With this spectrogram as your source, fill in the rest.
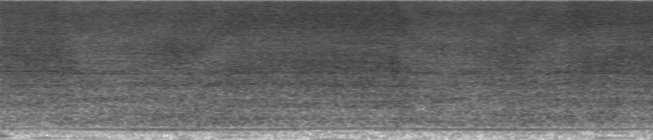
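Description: A hair dryer blows continuously while curly hair is dried, a loud, steady, even roar close by for the whole stretch, with no talk.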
